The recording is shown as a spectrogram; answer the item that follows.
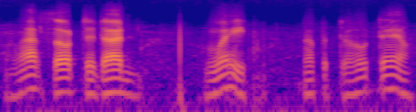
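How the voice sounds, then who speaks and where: Low-voiced folksy old cowboy storyteller. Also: male voice, a little hiss or hum. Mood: gentle, hesitant. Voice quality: folksy Western drawl. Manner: slow, homespun storytelling with dramatic pauses. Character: older plainspoken cowboy narrator, fond loyal companion. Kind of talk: 1950s radio western narration. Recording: muffled old-time radio recording.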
